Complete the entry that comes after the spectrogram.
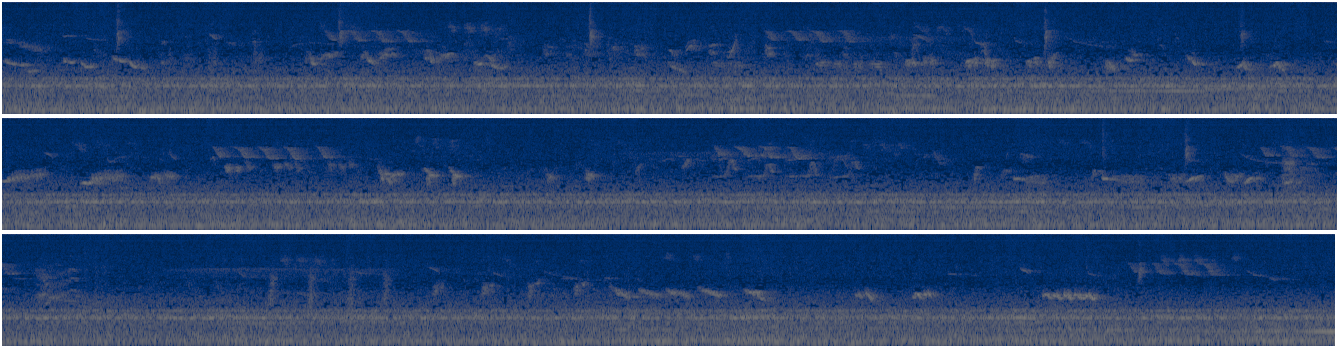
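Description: Small songbirds chirping over and over, with short higher trills every few seconds, over a steady hum and a low background rumble.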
